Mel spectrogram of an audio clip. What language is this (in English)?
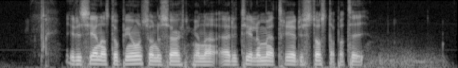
Swedish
